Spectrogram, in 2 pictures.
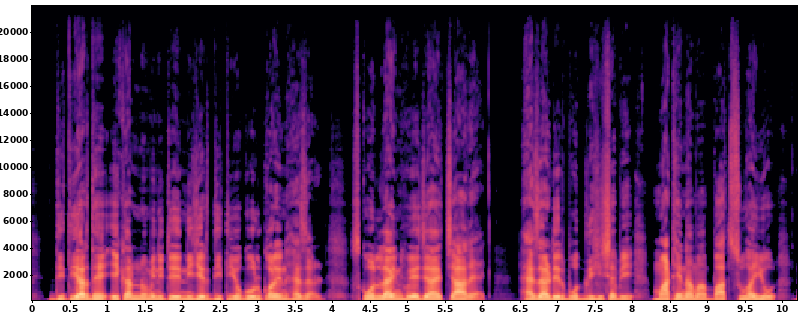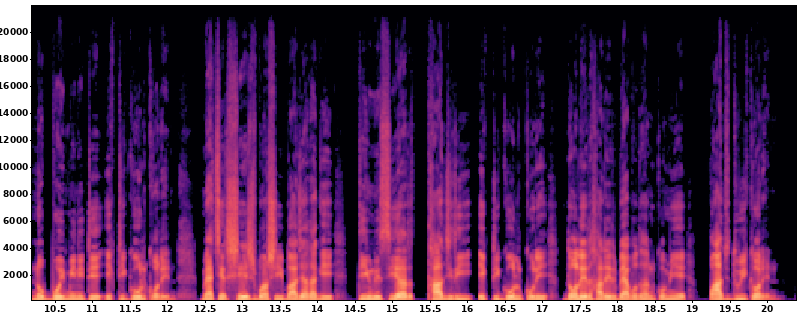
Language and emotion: Bengali, neutral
